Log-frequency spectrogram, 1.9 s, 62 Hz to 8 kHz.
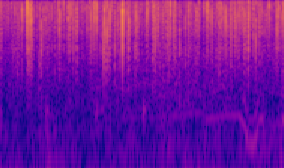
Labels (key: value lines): label: biophony, cascading saw
recorder: SoundTrap 600 or HydroMoth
